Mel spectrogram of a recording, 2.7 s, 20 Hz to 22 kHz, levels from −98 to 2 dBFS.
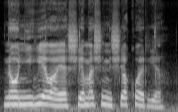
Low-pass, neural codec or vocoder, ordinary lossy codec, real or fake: none; vocoder, 44.1 kHz, 128 mel bands every 256 samples, BigVGAN v2; none; fake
